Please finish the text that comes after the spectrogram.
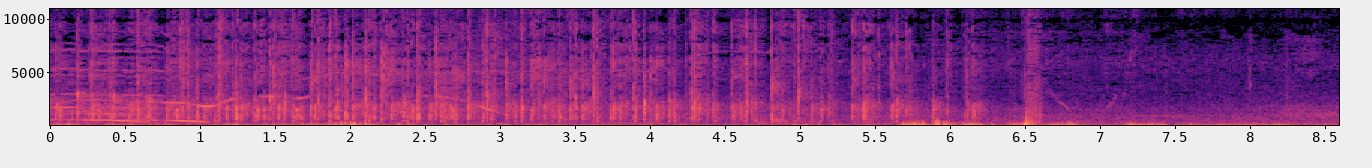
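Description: A crowd claps outdoors on a very hot day at a reproductive rights march in Raleigh, North Carolina. The applause is scattered and irregular, with occasional louder claps and some background voices and noise.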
